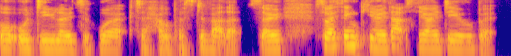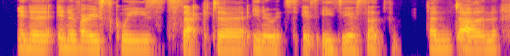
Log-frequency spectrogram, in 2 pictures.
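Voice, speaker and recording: A woman speaks with a British accent at a moderate pace. Her pitch is fairly low and her intonation monotone and flat. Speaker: social co-op practitioner. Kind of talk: presentation. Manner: halting, many fillers.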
